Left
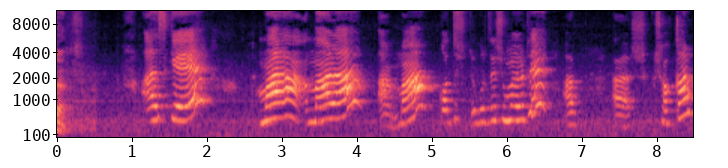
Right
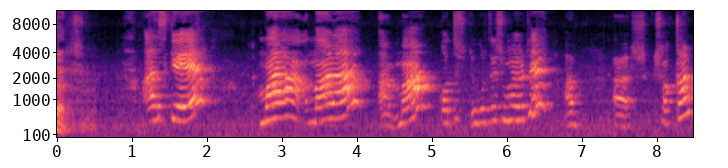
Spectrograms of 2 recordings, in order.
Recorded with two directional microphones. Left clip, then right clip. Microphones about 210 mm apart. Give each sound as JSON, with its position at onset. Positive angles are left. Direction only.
{"t": 0.0, "sound": "speech", "side_deg": 10}
{"t": 1.1, "sound": "a sound", "side_deg": 15}
{"t": 2.6, "sound": "babbling", "side_deg": 15}
{"t": 7.4, "sound": "a woman's voice", "side_deg": 15}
